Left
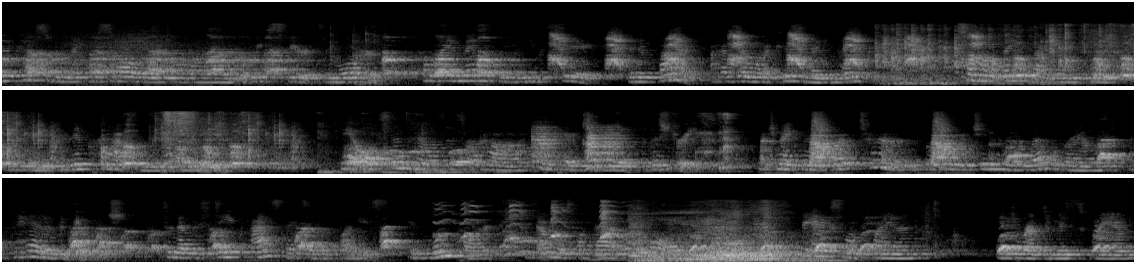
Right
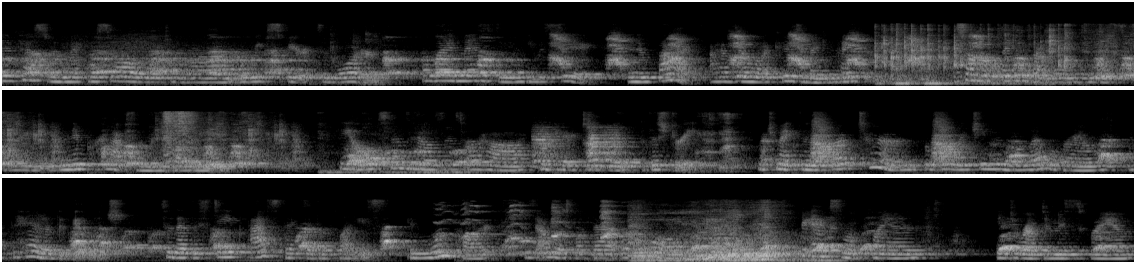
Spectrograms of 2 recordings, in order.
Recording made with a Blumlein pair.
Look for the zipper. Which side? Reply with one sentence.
You can hear the zipper in the centre.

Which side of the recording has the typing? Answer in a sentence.
You can hear the typing on the right.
